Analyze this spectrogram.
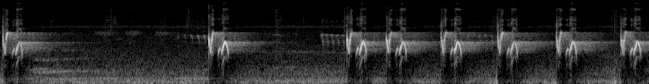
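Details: Prinia with a red head, played to lure prinias: after two quieter seconds one sharp double chirp, then a quick run of about seven high, metallic two-note bursts roughly half a second apart.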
